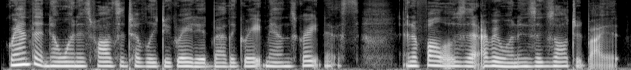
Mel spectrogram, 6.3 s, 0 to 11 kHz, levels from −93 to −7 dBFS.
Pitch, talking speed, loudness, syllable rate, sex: 200 Hz, 200 wpm, -20 LUFS, 6.3 syllables/s, female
